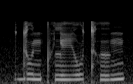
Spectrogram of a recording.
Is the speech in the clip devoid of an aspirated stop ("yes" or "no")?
no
